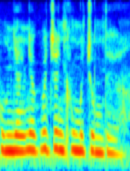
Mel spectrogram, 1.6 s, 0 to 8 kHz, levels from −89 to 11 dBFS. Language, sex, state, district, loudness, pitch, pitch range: Wancho, female, Arunachal Pradesh, Longding, -12 LUFS, 250 Hz, 245-260 Hz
